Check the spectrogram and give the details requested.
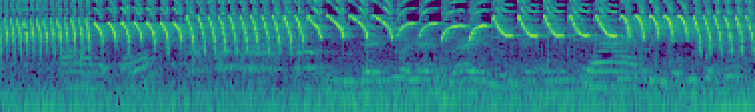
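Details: A local canary sings nonstop, chaining fast metallic trills with slower runs of looping, downward-swept whistles, each phrase shifting pace and pitch.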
